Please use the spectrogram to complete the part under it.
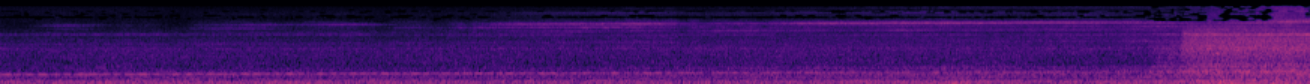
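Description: A train's electric motor hums and rises in pitch as it speeds up.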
